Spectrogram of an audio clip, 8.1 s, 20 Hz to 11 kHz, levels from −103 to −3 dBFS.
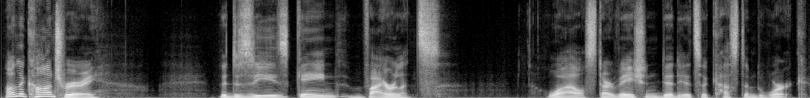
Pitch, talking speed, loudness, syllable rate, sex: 140 Hz, 95 wpm, -18 LUFS, 4.7 syllables/s, male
